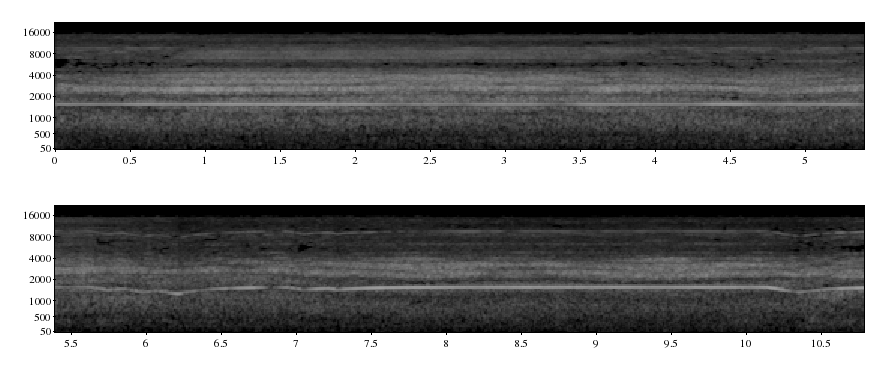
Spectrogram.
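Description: An electric spray gun hums and hisses steadily as it sprays paint.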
